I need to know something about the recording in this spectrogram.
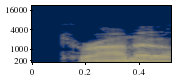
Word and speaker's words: Toronto: also learned that uh people who live in Toronto don't pronounce that extra that second T it's not as well defined Toronto Toronto Toronto Toronto they're like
